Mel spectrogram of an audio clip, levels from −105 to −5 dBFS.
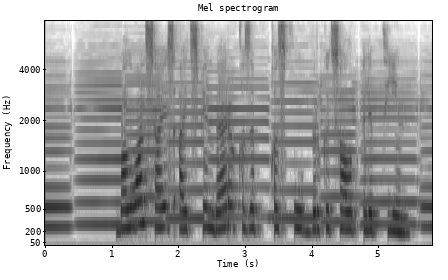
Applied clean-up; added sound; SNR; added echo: none; Bowed string instrument; 6 dB; none.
